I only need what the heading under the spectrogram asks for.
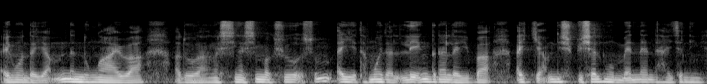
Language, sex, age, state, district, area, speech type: Manipuri, male, 45-60, Manipur, Imphal East, urban, spontaneous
